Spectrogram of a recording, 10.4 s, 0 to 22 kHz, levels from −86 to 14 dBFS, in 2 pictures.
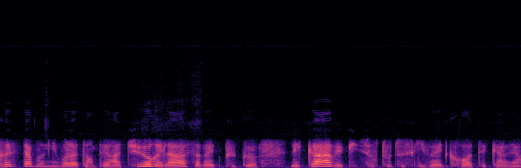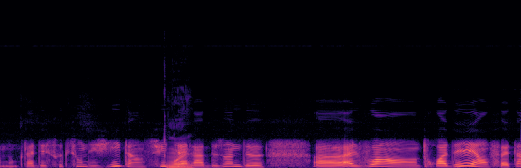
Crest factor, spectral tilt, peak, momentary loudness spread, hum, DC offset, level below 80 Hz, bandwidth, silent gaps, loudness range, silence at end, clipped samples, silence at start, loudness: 22 dB; -6.5 dB/octave; -2 dBFS; 15 LU; none; under 0.1%; -58 dBFS; 9.6 kHz; none; 7 LU; 0 s; under 0.1%; 0 s; -23 LUFS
